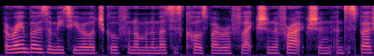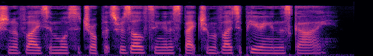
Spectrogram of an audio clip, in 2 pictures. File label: speaker, en GB; piper voices; vctk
